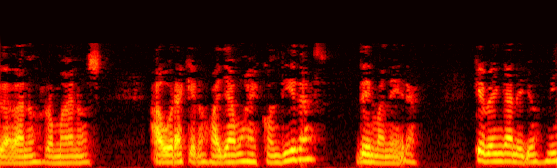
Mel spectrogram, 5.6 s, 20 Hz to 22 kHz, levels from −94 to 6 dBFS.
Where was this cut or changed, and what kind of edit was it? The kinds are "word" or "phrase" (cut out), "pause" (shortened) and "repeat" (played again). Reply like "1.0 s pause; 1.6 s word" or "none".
1.9 s word; 3.7 s word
